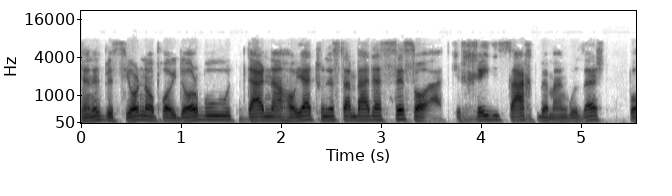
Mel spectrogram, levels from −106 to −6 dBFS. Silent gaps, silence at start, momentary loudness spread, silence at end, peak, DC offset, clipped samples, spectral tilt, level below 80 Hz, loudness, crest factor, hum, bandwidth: none; 0 s; 8 LU; 0 s; -4 dBFS; under 0.1%; under 0.1%; -6.5 dB/octave; -56 dBFS; -20 LUFS; 16 dB; none; 7.4 kHz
